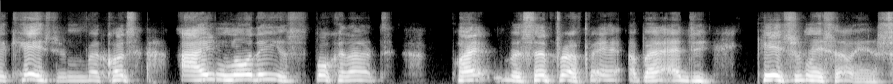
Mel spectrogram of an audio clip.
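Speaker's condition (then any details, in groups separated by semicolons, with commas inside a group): Cerebral palsy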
